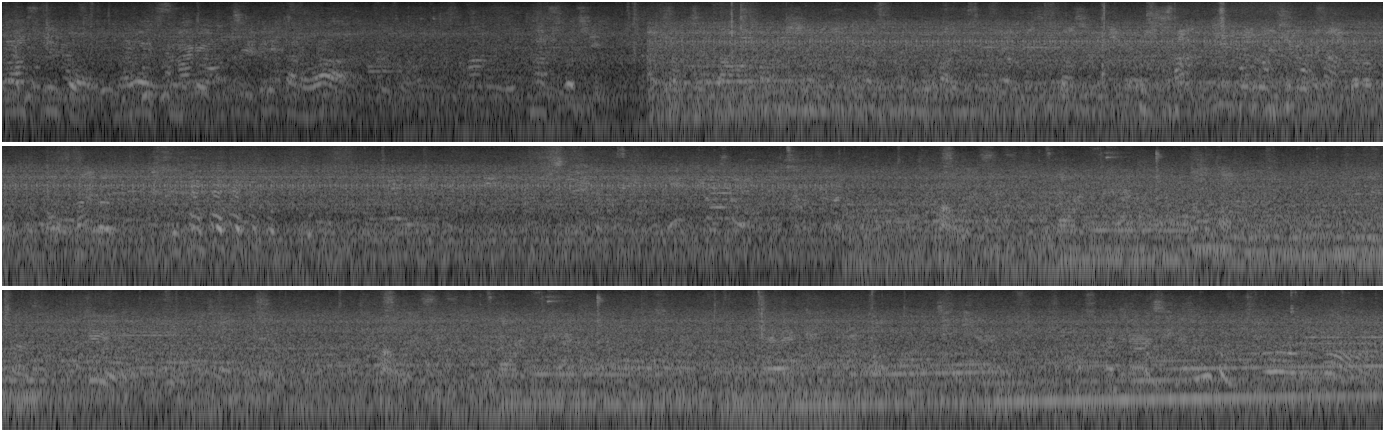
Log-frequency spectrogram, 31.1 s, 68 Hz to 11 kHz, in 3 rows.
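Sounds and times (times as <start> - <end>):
low mechanical drone: 0.0 - 31.0
voices: 0.0 - 31.0.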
